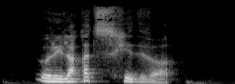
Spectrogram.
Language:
Kabyle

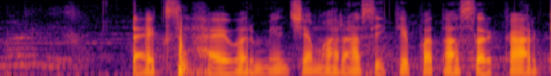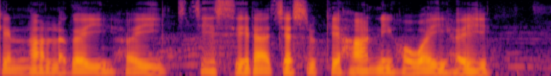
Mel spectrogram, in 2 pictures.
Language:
Magahi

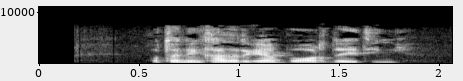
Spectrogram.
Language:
Uzbek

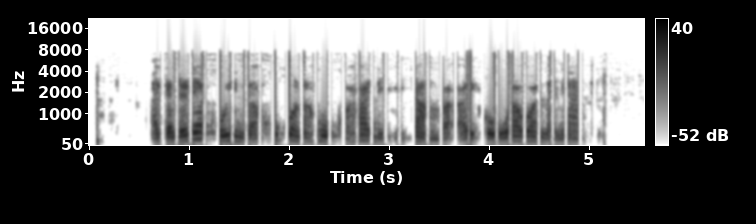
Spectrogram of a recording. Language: Swahili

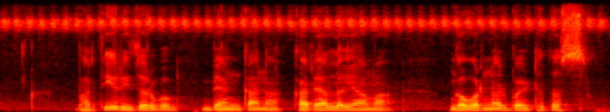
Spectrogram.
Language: Marathi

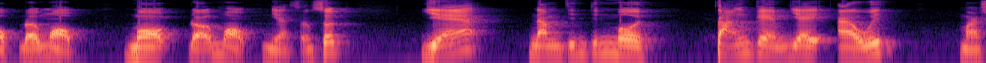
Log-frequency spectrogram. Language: Vietnamese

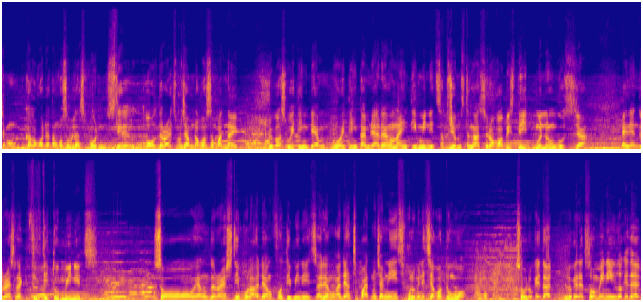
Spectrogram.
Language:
Malay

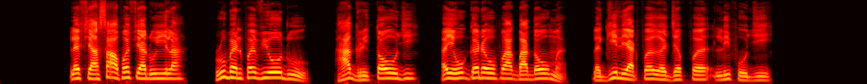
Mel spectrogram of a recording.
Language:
Ewe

